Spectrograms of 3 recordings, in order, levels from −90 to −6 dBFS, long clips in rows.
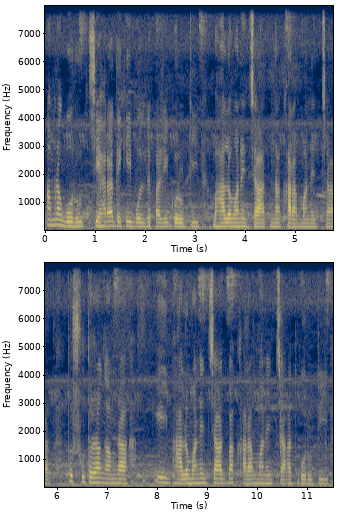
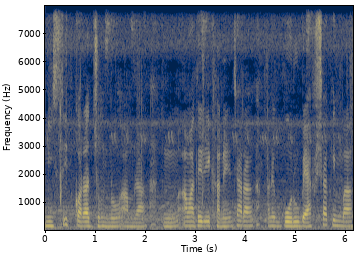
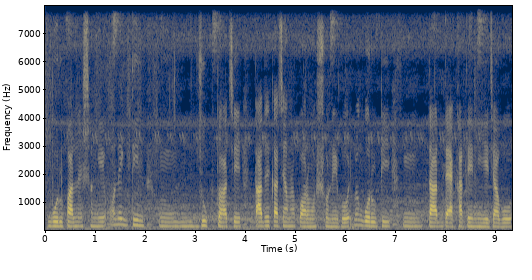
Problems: constant background noise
